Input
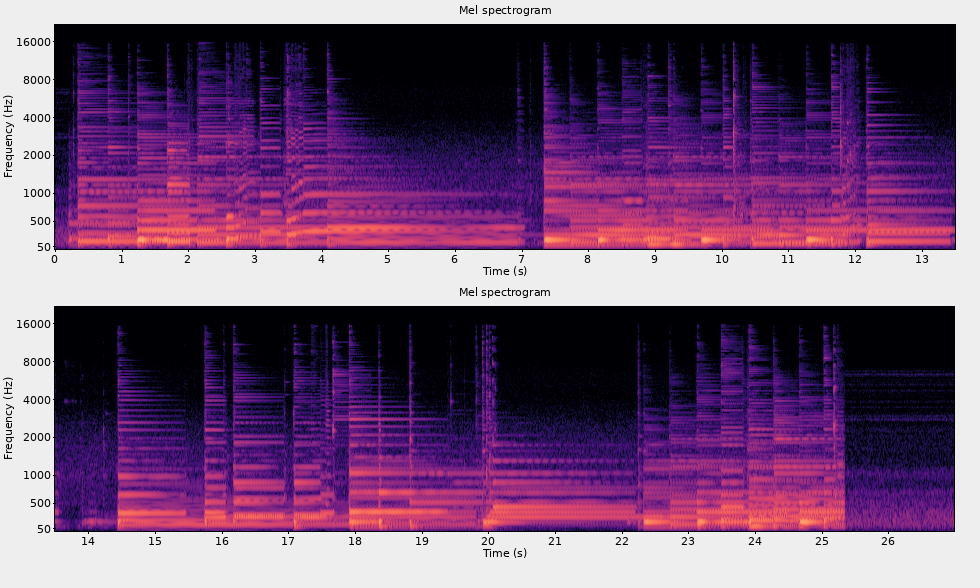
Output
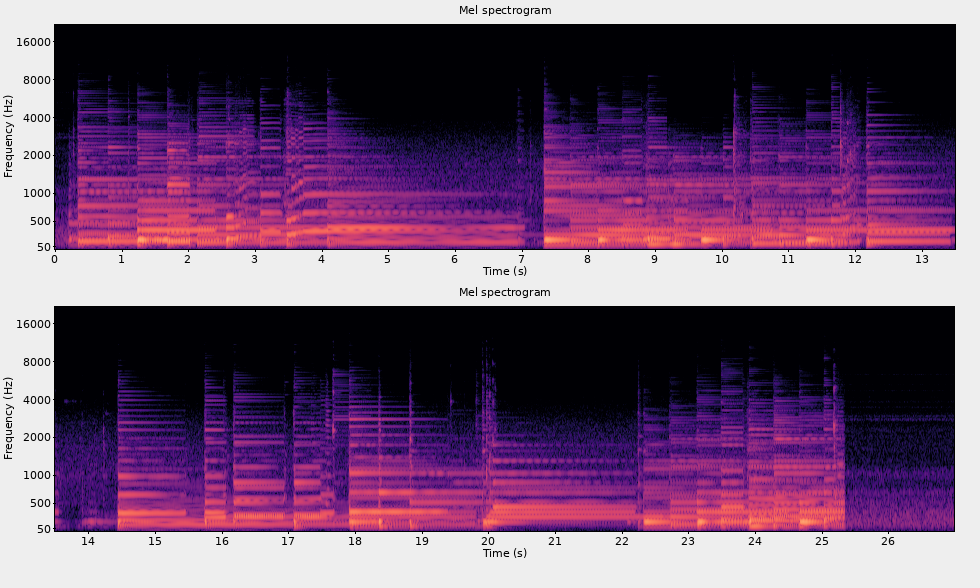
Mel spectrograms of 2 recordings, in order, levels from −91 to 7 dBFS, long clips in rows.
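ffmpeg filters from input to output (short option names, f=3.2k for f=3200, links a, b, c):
-filter_complex "[0:a]asettb=1/sr,asplit=3[a][b][c];[a]atrim=end=9.174[d];[b]atrim=start=9.17:end=10.18,asetpts=PTS-STARTPTS,afade=t=in:d=0.004:c=qsin,afade=t=out:st=1.006:d=0.004:c=qsin,asuperstop=centerf=5500:order=4:qfactor=0.52[e];[c]atrim=start=10.176[f];[d][e]acrossfade=d=0.004:c1=hsin:c2=qsin[g];[g][f]acrossfade=d=0.004:c1=qsin:c2=hsin,lowpass=3.1k"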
